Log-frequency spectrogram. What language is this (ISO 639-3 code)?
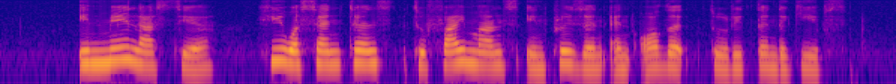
eng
